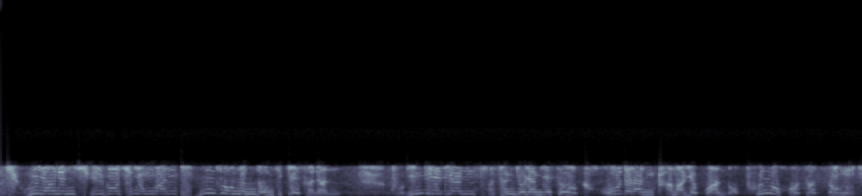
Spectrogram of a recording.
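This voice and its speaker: A woman with a North Korean accent reads solemn state radio news in a declamatory, fervent, reverent manner. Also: very high-pitched. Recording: noisy shortwave radio, narrow phone-like band.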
